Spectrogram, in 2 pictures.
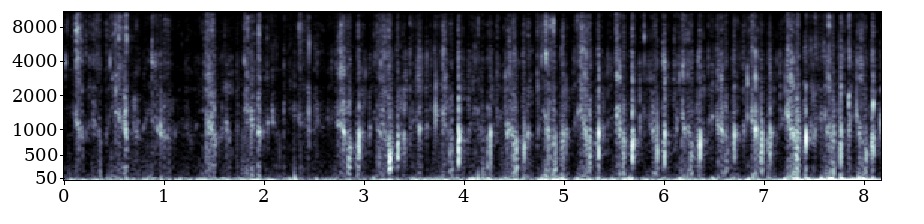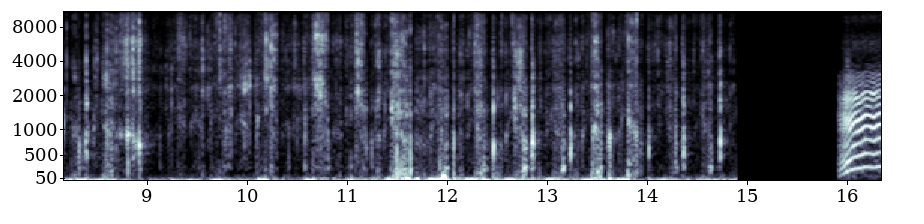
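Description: Border collie biting and chewing raw vegetables such as an asparagus stalk, a quick run of crisp crunches picked up close by a microphone on the bowl. The crunching stops suddenly near the end.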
